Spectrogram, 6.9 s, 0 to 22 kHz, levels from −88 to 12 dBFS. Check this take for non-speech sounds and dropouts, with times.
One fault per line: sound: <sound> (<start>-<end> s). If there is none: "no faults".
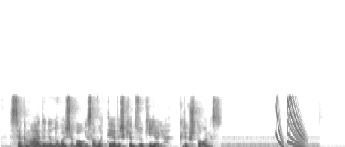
sound: chirp (5.5-6.2 s)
